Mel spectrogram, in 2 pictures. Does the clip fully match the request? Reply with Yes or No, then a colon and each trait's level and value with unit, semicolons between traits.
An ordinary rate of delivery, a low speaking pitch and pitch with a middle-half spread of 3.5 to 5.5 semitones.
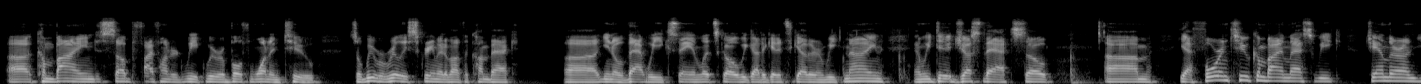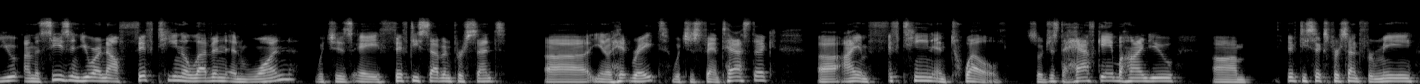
Yes: average, 195 wpm; low, 130 Hz; average, 4.5 semitones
